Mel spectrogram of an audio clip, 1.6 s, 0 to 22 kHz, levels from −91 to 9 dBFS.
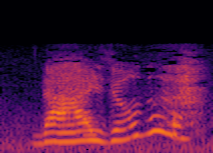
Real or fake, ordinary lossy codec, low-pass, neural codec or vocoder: real; none; none; none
